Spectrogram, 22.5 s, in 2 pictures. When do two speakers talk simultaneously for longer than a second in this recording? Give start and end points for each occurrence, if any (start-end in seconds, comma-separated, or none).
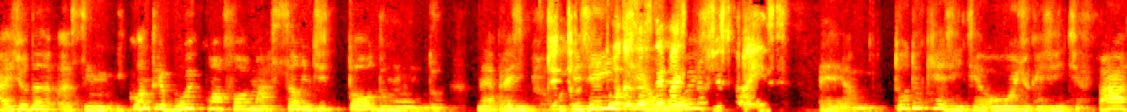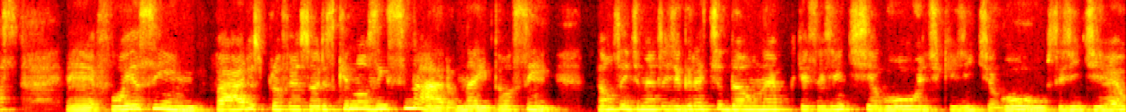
5.4-7.3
